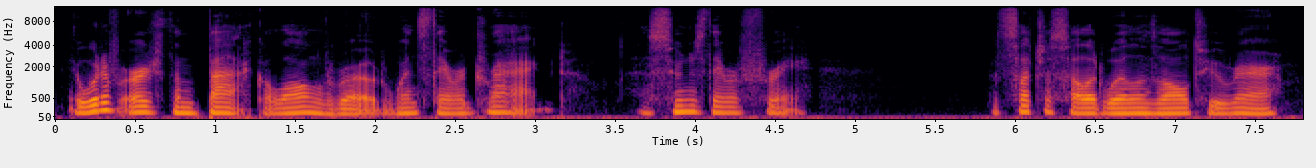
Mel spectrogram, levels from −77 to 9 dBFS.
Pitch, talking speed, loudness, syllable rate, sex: 130 Hz, 215 wpm, -20 LUFS, 5.8 syllables/s, male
